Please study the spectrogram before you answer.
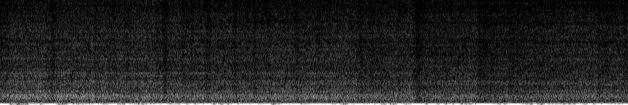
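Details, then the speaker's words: Oil-fired boiler burner, about three years old, at a service visit, fitted with a smaller nozzle, too much air before adjustment: a steady, even low roar with a gentle pulse and no surging or sputter; firing cleanly. "see like you got a lot of air going in there I put a smaller nozzle on there so we'll adjust"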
